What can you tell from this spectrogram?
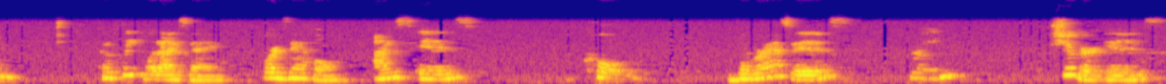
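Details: Adult speaker; Normal speech.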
